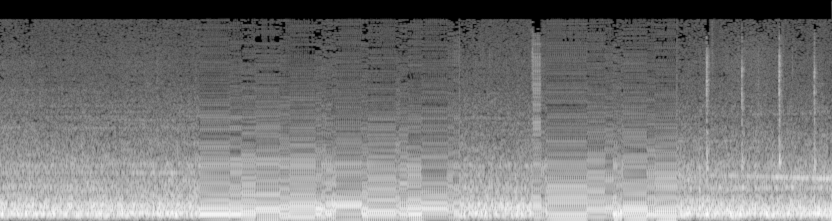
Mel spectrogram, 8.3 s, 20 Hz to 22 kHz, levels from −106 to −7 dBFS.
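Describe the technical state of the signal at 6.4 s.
At 6.4 s the signal has robotic sound from repeated short buffers, spanning 5.36 to 6.78 s. The audio is replaced throughout that span by a rigid metallic buzz at 50 Hz. The likely cause is a roughly 20 ms buffer being replayed while fresh audio is skipped.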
